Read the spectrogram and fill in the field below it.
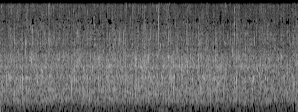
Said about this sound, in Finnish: No, täällä, täällä tämä metsää riittää Nuuksiossa. Kyllä puro lorisee nätisti sinne. Tää on kyllä upea ääni. Siinä mieli rauhoittuu, kun tämmöistä jää kuuntelemaan.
